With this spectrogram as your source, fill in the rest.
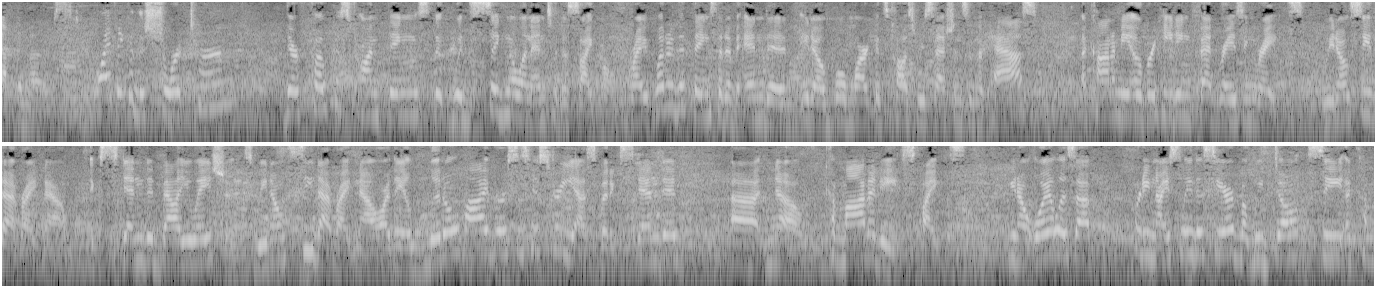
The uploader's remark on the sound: On the Air from the Milken Global Conference in Los Angeles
